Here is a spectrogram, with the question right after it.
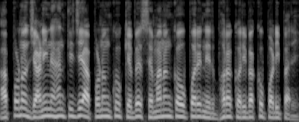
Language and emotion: Odia, neutral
